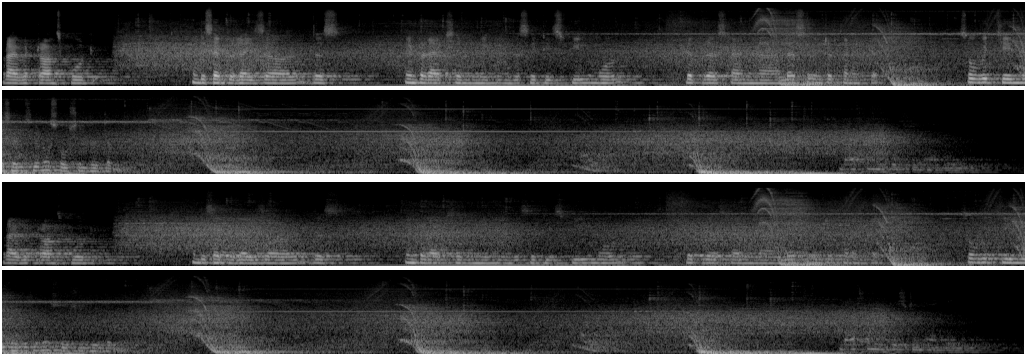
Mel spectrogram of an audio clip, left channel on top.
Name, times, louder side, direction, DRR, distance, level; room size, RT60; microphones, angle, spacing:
voice 1, 0.0-1.0 1.9-3.4 4.0-6.2 6.8-8.8 9.6-11.4, left 4 dB, 45° left, 8 dB, 0.4 m, -32 dB
sound 1, 1.1-19.1, left 1 dB, 20° left, 1.0 m, -42 dB
sound 2, 2.9-19.2, left 2 dB, 75° left, 1.3 m, -47 dB
sound 3, 6.6-18.6, equal, ahead, 0.7 m, -37 dB
voice 2, 18.3-20.0, right 1 dB, 35° right, 2 dB, 0.8 m, -46 dB
12.5 x 6.9 x 3.0 m, 2.2 s
head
